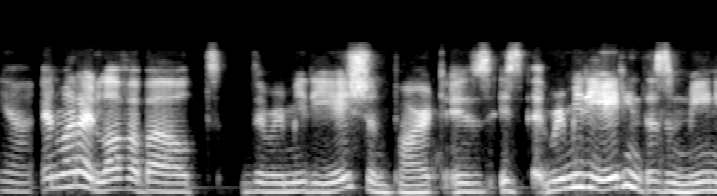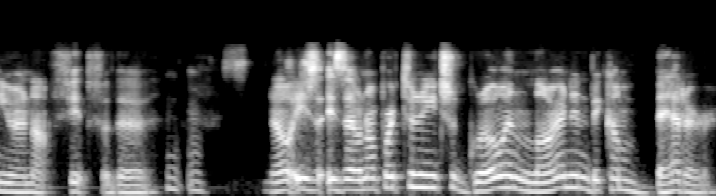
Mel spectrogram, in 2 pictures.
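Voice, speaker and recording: This woman has a normal speaking voice at a fairly low pitch. She talks at a moderate pace. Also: lively intonation. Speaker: podcast co-host, clinical director. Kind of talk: interview.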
